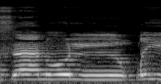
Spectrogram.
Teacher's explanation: قاف کو موٹا پڑھیں گے، یا کے ساتھ ملا کر اس کو بھی 1 الف کے مقدار کھینچیں گے، یا بھی حروف مدہ ہے۔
